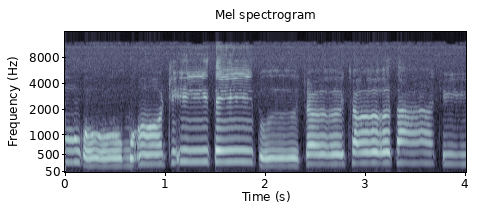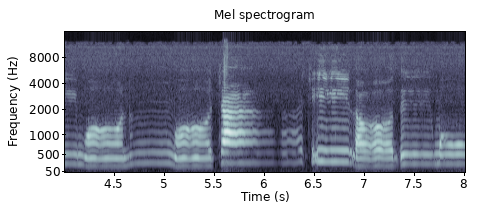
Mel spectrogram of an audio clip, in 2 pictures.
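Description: A woman chanting unaccompanied in Hmong, in the manner of sung poetry. Her voice steps between a few held, level notes in short phrases, with brief breaths between them.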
